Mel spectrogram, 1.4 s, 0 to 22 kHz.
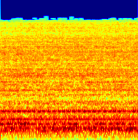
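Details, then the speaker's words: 1962 Loewe Opta Optacord 412 4-inch portable reel-to-reel recorder (AC bias, AC erase) during a recording test: a faint, steady high squeal sits over the even running hiss. The capstan motor still squeals slightly. "you maybe would hear the motor still does squeal a little bit but it's hopefully not as bad as it was"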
